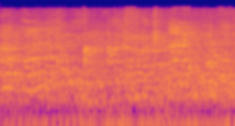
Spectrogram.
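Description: Hall full of people chattering, with children's voices among them.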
